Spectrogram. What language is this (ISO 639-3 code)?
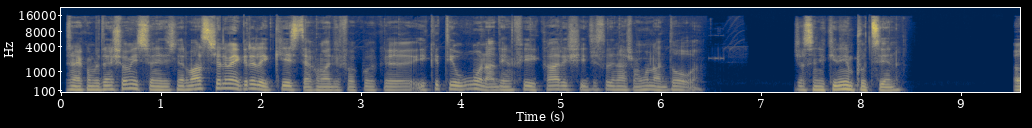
ron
